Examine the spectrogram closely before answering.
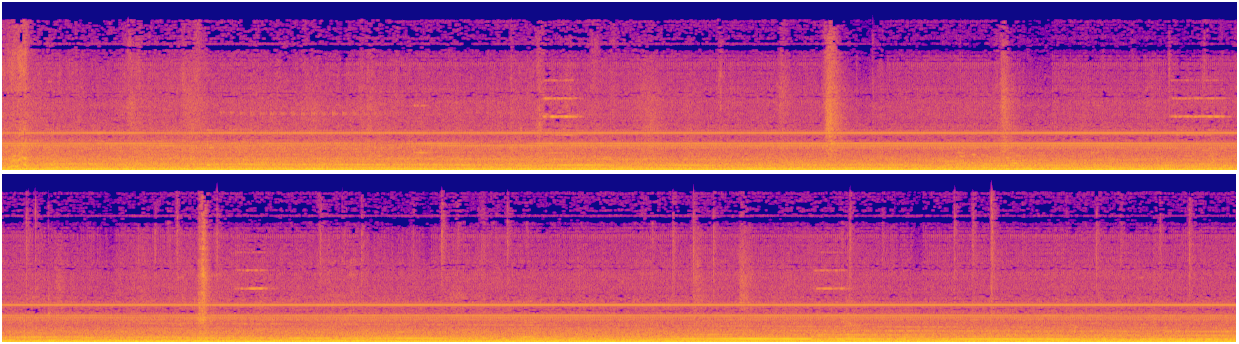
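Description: A vehicle rumbles steadily as it travels at speed.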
